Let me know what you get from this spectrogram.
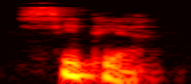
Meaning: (noun) 1. A dark brown pigment made from the secretions of the cuttlefish 2. A dark, slightly reddish, brown colour 3. A sepia-coloured drawing or photograph 4. A cuttlefish
- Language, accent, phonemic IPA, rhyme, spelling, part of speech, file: English, Southern England, /ˈsiːpiə/, -iːpiə, sepia, noun / adjective, LL-Q1860 (eng)-sepia.wav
